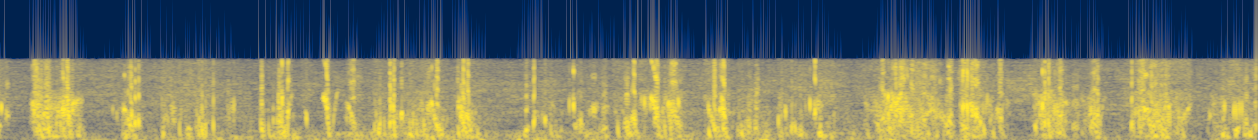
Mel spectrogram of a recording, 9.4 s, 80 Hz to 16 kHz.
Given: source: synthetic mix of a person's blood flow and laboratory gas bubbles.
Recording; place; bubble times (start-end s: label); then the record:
Doppler ultrasound of blood flow; subclavian vein
0.00-0.09 s: bubbles
0.24-0.67 s: bubbles
0.86-1.10 s: bubbles
1.21-1.66 s: bubbles
1.74-1.79 s: bubbles
1.95-2.36 s: bubbles
2.42-2.56 s: bubbles
2.60-2.73 s: bubbles
2.80-3.38 s: bubbles
3.45-3.75 s: bubbles
3.92-5.18 s: bubbles
5.29-5.81 s: bubbles
5.86-6.31 s: bubbles
6.49-7.19 s: bubbles
7.21-7.60 s: bubbles
7.76-8.32 s: bubbles
8.50-8.96 s: bubbles
9.07-9.45 s: bubbles
From the record:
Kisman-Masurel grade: 342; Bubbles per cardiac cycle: rolling drumbeat, 9 or more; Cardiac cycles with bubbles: 100%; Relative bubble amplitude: moderate (0.250 to 0.450); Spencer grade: 3 (all of the cardiac periods contain showers or single bubble signals, but not dominating or overriding the cardiac motion signals); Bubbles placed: anywhere in the cardiac cycle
